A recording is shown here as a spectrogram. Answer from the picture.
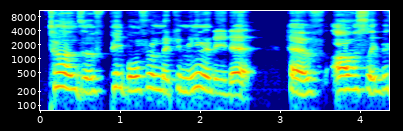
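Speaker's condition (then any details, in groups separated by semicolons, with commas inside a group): Spastic quadriplegic cerebral palsy; speech sometimes affected if not careful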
